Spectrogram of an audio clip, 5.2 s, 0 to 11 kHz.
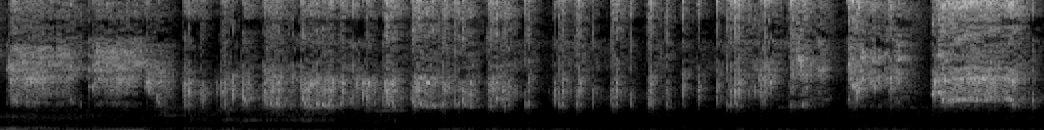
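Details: Swiftlets coming and going at a small nest house, morning of 14 August 2018, 07:25; high, rapid, buzzy rattles and clicks pulse almost without pause from several birds, with a low hum early on.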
